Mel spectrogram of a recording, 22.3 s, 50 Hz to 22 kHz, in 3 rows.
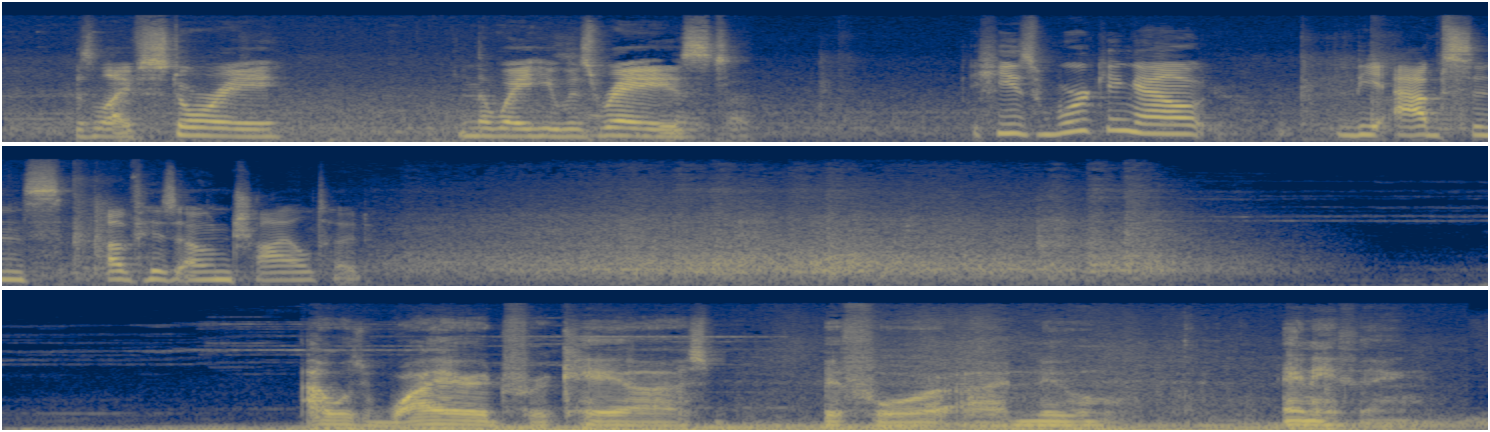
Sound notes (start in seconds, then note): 17.1 voz en off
